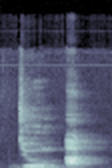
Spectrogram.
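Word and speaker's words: Jum'at: 所以你听 June 跟 at 中间要顿一下，没有连起来哦，所以它不是念成 Jumat，不对哦，不是 Jumat，而是 Jumat. Jumat，中间有顿一下，这就是喉塞音。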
